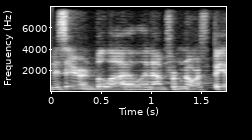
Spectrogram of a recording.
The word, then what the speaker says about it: Ahren Belisle: everybody like they said my name is Aaron bile a perfect stage name it's spelled Aaron with an h and bile with an S I guess my parents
